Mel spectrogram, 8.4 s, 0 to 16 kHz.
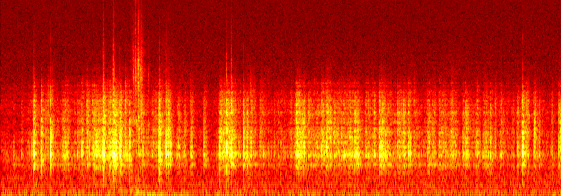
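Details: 1929 Victor RE-45 radio with a third #27 detector tube fitted, at full voltage: irregular crackling and popping bursts, suspected partial discharge, still break through the speaker; a tube swap tests whether the tubes or something else cause it.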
